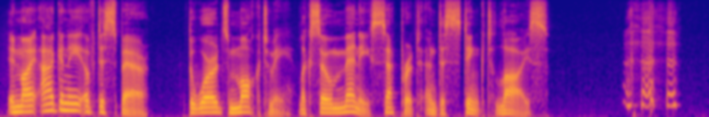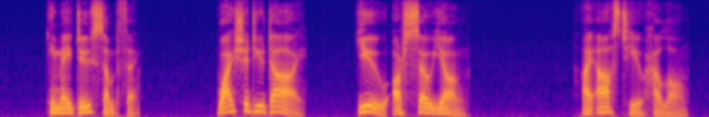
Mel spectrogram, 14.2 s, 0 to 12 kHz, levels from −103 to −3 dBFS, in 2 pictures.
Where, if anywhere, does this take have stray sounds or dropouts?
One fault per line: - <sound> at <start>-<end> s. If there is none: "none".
- laugh at 6.2-6.8 s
